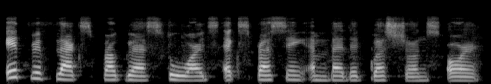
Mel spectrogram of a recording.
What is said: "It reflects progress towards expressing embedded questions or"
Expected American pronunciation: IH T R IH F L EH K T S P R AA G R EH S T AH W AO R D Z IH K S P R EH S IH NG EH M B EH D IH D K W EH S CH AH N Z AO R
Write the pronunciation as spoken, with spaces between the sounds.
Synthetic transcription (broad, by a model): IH T R IH F L EH K T S P R AA G R EH S T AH W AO R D S IH K S P R EH S IH NG EH M B EH D IH D K W EH S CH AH N S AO R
